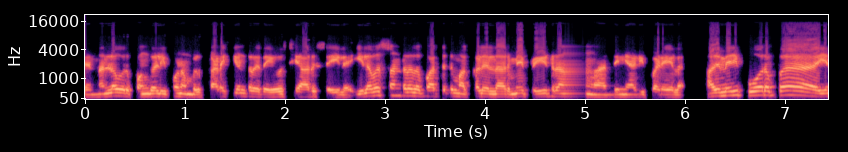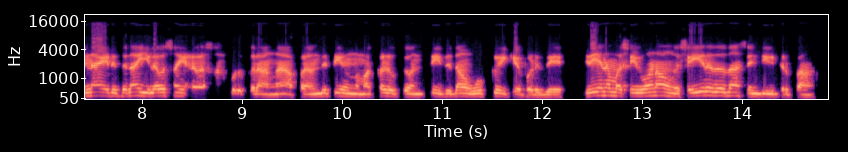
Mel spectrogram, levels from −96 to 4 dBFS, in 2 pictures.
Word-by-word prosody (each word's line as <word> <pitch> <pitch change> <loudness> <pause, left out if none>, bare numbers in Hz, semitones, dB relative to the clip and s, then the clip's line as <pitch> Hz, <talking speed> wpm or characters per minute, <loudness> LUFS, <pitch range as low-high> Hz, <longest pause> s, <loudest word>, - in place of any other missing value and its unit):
நல்ல 135 +5 +2
ஒரு - - -1
பங்களிப்பும் 135 +1 0
நம்பளுக்கு 115 -2 -3
கெடைக்கும்ன்றத 150 - -1
யோசிச்சு - - -3
யாரும் - - -1
செய்யல. 450 +1 +1
இலவசம்ன்றத 170 -1 0
பாத்துட்டு 145 +1 -3
மக்கள் 135 +2 -1
எல்லாருமே 125 +2 +1
போயிட்றாங்க 135 -2 -1
அதன் 115 +1 -1
அடிப்படையில. 115 -1 0 0.3
அதுமாரி 180 +4 +3
போறப்ப 195 +1 0 0.4
என்ன 160 +2 +2
ஆயிடுதுனா 155 0 +1
இலவசம், 160 +1 +1
இலவசம் 145 0 -3
குடுக்குறாங்க 255 - -2
அப்ப - - -19
வந்துட்டு 145 +4 0
இவுங்க 135 -3 0
மக்களுக்கு 140 0 -1
வந்துட்டு 125 +3 -1
இதுதான் 135 +1 0
ஊக்குவிக்கப்படுது. 120 -5 -1 0.3
இதே 170 +3 +4
நம்ம 165 -2 +1
செய்வோன்னு 165 +3 +2
அவுங்க 135 -5 -1
செய்றத 175 +2 +3
தான் 165 0 -1
செஞ்சுகிட்டு 265 -1 0
இருப்பாங்க. 110 -1 -3
145 Hz, 150 wpm, -14 LUFS, 130-165 Hz, 0.4 s, இதே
